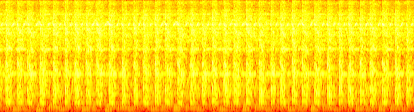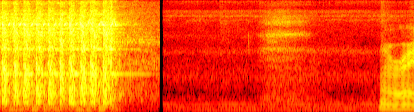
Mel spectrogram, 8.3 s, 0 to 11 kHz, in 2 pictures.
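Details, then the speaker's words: Toyota Cressida with 2JZ engine swap and LQ9 coils, fuel system rechecked with no leaks: starter cranks evenly about three turns a second for five seconds, never catches, then stops; crank-no-start later traced to missing power to injectors and coils. "try to start it didn't get anything but I did double-check the fuel system while I was at it didn't find any leaks this time"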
